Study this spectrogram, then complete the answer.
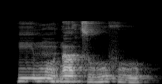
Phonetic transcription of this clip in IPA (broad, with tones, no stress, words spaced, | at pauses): iː˦mũ˦˨ɗã˦ t͡suː˨˦vu˨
